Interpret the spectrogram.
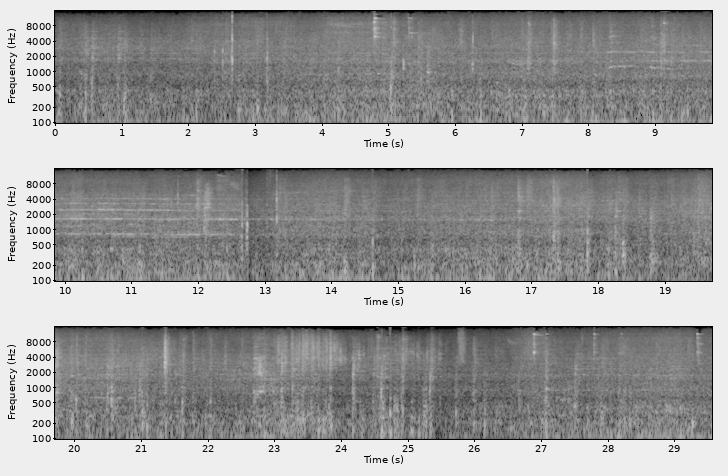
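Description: Indian Railways passenger coach running at speed on the track, heard at an open window: a steady rumble of wheels on the rails with an irregular clatter of clicks over the rail joints and points.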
